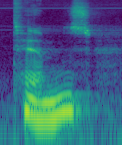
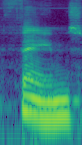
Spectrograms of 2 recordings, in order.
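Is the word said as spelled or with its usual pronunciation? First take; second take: usual pronunciation; as spelled. First: The word is said with its usual pronunciation. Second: The word is sounded out as it is spelled. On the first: The speaker calls it right. "but it's pronounced Thames" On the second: The speaker calls it wrong. "it's spelled Thames"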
